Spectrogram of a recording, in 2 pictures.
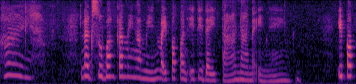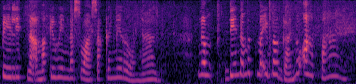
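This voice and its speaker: Woman acting an earnest young daughter, high bright voice. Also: lively intonation, normal speed. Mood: puzzled, earnest. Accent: Filipino. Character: earnest young daughter in love, defying her mother. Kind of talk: Ilocano radio drama acting. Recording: faint background noise.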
